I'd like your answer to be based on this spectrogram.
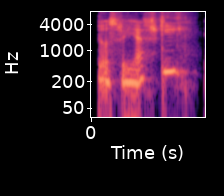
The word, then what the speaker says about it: Dostoevsky: So like in 1846, Dostoevsky, I can't say his name. You know what I'm talking about? – Dostoevsky? – Yeah.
